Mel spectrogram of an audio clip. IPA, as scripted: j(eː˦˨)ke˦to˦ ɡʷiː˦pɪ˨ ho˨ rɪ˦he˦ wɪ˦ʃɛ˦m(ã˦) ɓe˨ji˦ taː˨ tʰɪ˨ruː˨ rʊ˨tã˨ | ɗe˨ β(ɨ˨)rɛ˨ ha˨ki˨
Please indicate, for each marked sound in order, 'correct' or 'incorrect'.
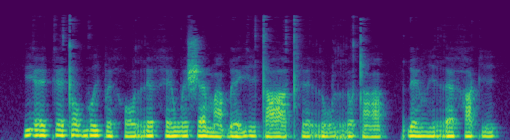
correct, incorrect: ã˨, incorrect: i˨

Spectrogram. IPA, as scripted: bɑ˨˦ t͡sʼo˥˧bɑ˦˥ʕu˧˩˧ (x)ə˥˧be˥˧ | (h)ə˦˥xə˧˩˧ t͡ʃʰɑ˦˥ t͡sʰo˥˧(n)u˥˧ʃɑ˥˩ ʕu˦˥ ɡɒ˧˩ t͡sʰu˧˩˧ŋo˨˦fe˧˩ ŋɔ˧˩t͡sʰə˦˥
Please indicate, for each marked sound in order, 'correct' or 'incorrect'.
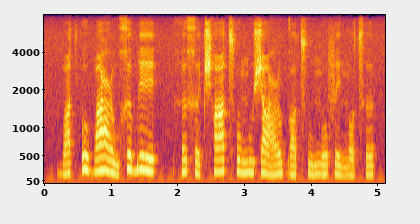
correct, correct, incorrect: ŋ

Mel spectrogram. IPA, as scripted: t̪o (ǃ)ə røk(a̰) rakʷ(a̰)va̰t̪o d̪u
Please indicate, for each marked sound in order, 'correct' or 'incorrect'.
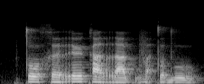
incorrect: x, incorrect: a, incorrect: ə̰

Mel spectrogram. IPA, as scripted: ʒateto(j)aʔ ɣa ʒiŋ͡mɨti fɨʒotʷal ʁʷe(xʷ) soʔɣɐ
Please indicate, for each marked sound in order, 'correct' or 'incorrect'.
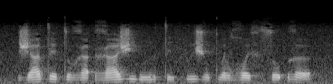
incorrect: ɣ, incorrect: x

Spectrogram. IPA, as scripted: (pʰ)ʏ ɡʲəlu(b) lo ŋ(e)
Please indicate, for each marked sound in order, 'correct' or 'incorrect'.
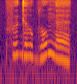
incorrect: f, correct, incorrect: ɛ

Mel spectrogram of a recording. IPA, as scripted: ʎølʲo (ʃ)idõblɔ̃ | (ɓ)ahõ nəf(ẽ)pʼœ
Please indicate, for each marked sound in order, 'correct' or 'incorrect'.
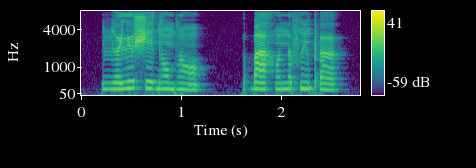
correct, correct, incorrect: ĩ

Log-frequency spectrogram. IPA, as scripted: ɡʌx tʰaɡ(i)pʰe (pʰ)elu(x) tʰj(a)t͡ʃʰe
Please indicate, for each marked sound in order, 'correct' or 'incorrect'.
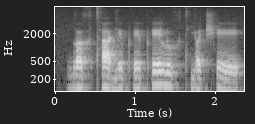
incorrect: e, correct, correct, incorrect: ʌ

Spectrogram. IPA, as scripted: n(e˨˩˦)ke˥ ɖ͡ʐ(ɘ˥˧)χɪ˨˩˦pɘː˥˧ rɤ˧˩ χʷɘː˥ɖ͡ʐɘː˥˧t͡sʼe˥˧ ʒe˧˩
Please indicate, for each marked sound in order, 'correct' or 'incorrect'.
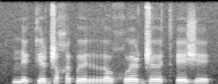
correct, incorrect: ɘ˧˩

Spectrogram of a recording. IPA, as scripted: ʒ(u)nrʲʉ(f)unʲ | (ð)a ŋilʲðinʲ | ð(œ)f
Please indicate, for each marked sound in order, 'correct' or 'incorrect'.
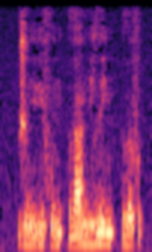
incorrect: ʉ, correct, correct, incorrect: ɵ

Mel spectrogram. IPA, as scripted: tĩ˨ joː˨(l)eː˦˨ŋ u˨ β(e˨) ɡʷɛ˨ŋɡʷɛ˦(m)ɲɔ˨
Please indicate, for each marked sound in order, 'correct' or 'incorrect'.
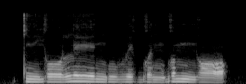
correct, correct, correct

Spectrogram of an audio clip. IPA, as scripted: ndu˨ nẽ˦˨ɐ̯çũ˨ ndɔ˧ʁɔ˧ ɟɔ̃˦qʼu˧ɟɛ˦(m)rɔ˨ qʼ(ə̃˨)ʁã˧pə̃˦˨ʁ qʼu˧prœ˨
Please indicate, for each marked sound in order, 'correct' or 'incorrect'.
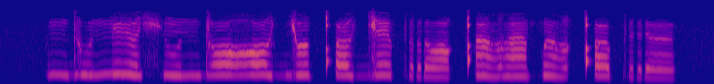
incorrect: p, incorrect: ə̃˦˨

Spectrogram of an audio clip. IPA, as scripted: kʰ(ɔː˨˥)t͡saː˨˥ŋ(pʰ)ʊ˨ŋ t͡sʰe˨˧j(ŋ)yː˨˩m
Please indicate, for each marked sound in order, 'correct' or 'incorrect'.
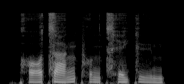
correct, correct, incorrect: k

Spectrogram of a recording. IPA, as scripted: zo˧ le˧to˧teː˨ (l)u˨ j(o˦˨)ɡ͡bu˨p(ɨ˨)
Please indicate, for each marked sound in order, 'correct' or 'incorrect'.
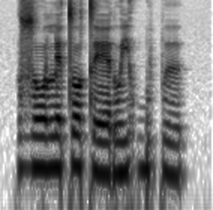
incorrect: ɾ, incorrect: o˧, correct

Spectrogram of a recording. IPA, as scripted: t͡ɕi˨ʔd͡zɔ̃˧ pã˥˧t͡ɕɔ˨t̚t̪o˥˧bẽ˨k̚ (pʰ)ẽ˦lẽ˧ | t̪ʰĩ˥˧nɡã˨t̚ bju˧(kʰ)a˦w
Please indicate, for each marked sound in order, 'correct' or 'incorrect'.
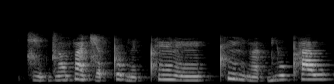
correct, correct

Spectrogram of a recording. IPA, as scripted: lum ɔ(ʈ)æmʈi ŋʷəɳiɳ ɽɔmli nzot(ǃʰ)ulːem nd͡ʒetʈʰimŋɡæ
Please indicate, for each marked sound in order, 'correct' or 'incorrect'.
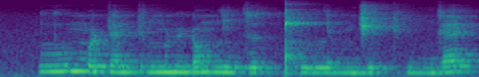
correct, correct

